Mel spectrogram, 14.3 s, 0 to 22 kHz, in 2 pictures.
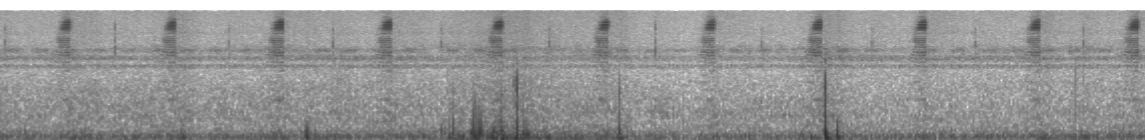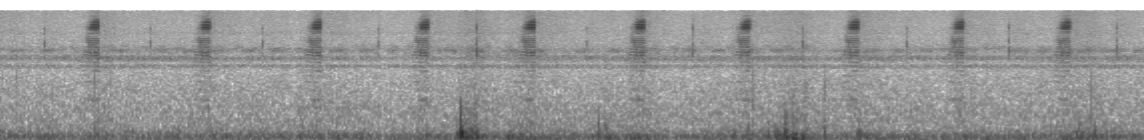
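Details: A Hexacentrus japonicus katydid stridulating at night in South Korea on 13 August 2016 gives sharp, high, ticking pulses at a steady rhythm, a little faster than one per second.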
